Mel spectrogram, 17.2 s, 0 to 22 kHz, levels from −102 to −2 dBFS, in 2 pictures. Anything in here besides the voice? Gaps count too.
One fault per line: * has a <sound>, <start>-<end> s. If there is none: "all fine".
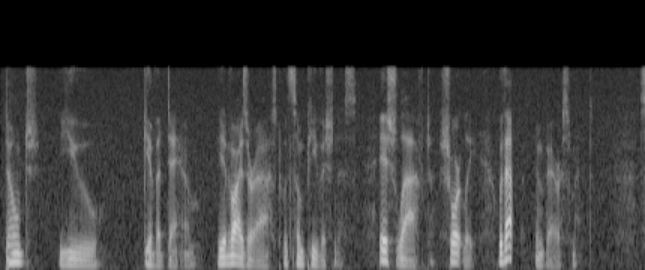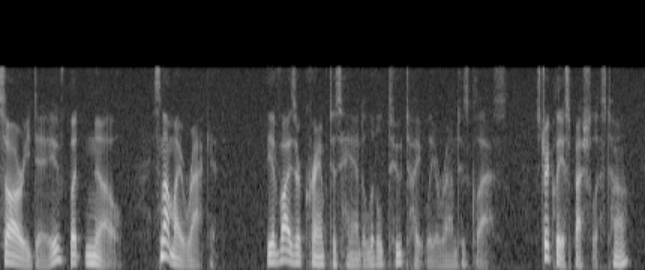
* has a dropout, 6.8-6.9 s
